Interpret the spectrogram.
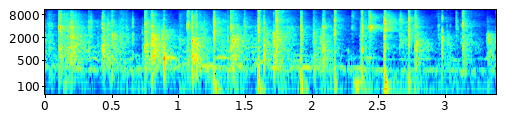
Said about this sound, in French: On peut les applaudir!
